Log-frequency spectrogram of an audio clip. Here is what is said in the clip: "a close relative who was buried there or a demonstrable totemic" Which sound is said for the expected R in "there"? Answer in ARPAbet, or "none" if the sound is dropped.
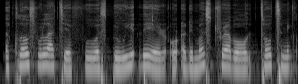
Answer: R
